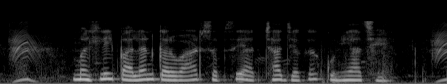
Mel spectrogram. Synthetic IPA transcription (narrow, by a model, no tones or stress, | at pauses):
məʃlipalənkəɾʋaɾsəbseətːʃʰad͡ʒəɡəkunijãt͡ʃʰe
